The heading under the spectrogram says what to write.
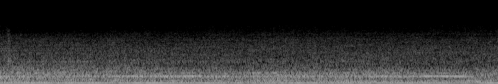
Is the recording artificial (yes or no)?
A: no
